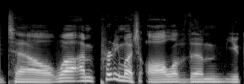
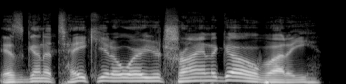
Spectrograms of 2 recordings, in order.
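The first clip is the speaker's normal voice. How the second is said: mock drunken voice, pitched higher; 3 semitones higher than usual. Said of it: "This motherfucker hammered trying to sell you wine".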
